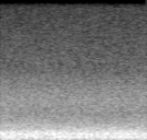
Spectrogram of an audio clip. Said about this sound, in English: Just try your best to tune in to the sound of this water on the podcast and tune out of wherever it is that you are, wherever your head is at right now. And let's just experience the sound of this water together, across time, across places.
